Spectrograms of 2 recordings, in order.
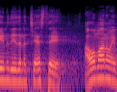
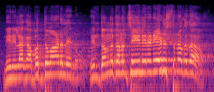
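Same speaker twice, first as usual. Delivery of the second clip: loud, high preaching at full force; fiery preaching; 3 semitones higher, 3 dB louder than usual. Acted. Preacher telling the weeping faithful God hears them, fiery. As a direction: rouse the hall.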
